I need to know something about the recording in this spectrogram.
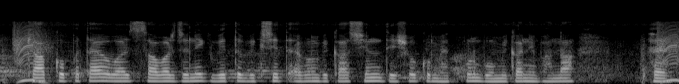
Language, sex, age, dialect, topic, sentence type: Hindi, male, 18-24, Hindustani Malvi Khadi Boli, banking, statement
